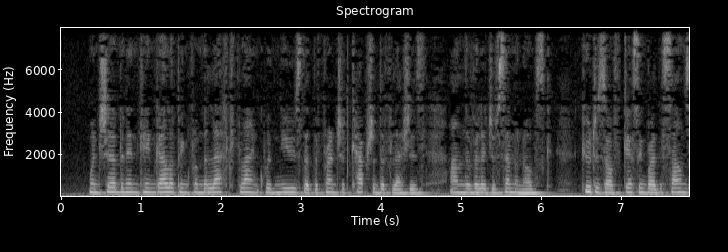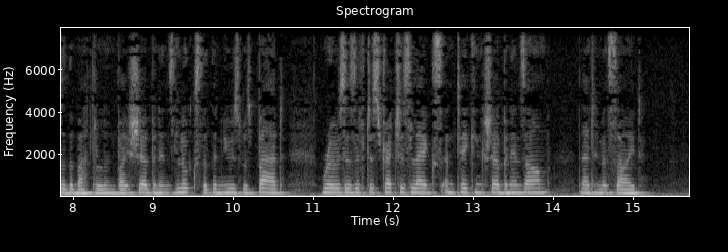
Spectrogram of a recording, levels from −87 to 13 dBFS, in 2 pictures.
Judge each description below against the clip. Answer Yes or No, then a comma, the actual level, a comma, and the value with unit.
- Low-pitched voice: No, medium, 185 Hz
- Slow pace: No, average, 200 wpm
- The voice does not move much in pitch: Yes, narrow, 2.0 semitones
